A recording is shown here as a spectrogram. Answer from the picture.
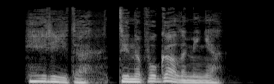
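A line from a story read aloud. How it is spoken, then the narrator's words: Relieved exhale, aristocrat. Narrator (Russian): Облегченно выдохнул аристократ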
